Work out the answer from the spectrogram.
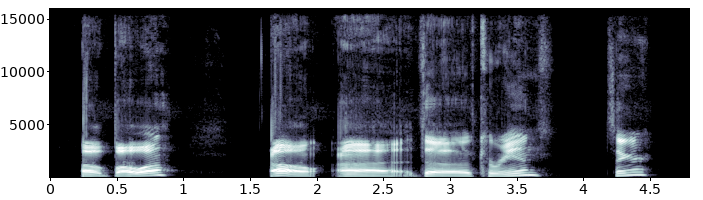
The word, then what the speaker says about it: BoA: Not BA. Say it like Bao. Oh, Boa.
